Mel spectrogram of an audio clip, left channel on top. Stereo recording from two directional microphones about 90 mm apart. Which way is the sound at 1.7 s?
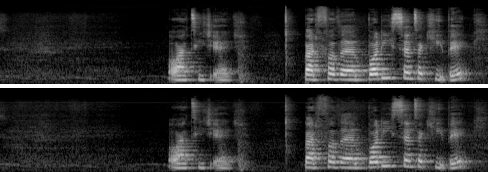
40° left (ahead or behind).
